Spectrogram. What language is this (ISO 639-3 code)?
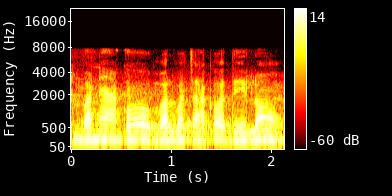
mai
